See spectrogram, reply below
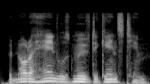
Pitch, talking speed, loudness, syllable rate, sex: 115 Hz, 320 wpm, -15 LUFS, 7.3 syllables/s, male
